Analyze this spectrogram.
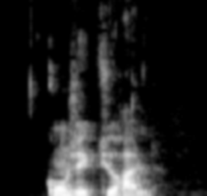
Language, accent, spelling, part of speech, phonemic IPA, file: French, France, conjectural, adjective, /kɔ̃.ʒɛk.ty.ʁal/, LL-Q150 (fra)-conjectural.wav
- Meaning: conjectural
